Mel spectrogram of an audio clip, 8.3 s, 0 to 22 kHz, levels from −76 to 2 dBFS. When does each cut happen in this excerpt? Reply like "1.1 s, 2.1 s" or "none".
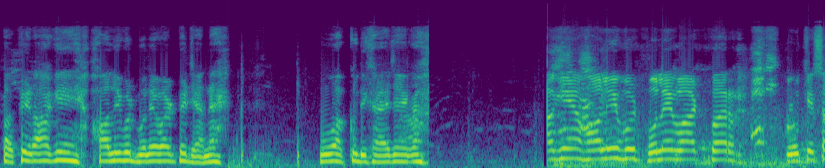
4.3 s

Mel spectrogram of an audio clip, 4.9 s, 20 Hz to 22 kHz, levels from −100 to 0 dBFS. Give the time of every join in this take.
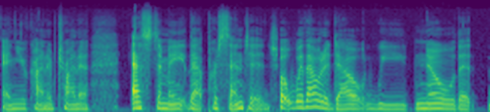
2.7 s, 3.7 s

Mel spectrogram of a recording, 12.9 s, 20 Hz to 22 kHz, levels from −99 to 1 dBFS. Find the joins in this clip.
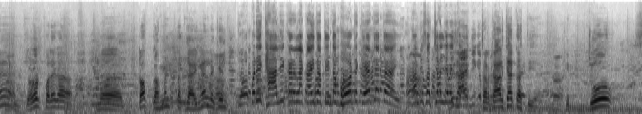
4.6 s, 9.5 s

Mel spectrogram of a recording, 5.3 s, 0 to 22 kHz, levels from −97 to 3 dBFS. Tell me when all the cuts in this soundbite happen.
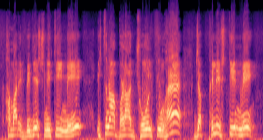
none

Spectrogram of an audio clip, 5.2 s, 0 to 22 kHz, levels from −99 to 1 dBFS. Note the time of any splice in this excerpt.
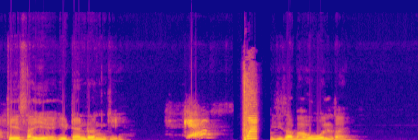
3.0 s

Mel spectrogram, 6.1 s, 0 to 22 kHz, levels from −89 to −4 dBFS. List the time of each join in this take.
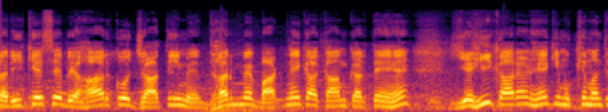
none

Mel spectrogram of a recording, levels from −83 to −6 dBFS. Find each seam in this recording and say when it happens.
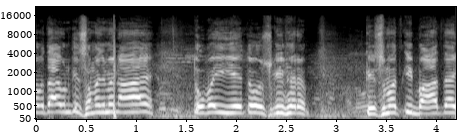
none

